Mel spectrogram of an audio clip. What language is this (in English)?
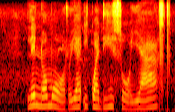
Tswana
